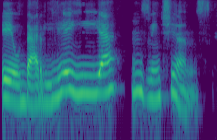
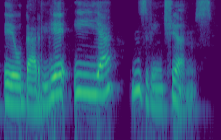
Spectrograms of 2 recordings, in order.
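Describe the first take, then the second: First: Very slow, stressing "dar-lhe-ia"; slow model sentence. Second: Slow recap reading. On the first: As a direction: read it out slowly for students. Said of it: "Então". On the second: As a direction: restate the answer calmly. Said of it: "a frase fica". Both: Shown as a demonstration.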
